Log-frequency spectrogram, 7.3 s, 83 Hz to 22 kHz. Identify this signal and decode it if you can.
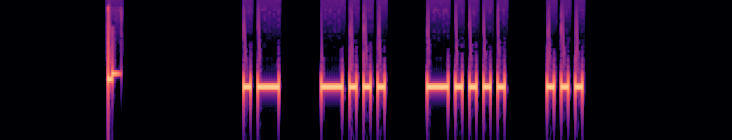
Morse code, heard as a keyed tone, about 17 wpm, spaced as for 12 wpm, 700 Hz. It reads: AB6S
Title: USA Call Signs - 2x Character Spacing - 17wpm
